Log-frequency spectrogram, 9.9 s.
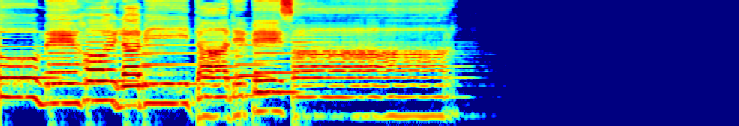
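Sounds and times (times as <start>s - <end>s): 
alto voice singing: 0.0s - 6.4s.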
